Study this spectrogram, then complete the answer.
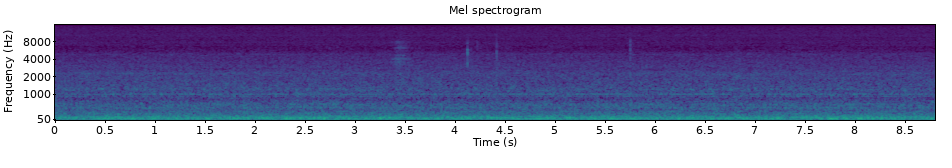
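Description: An electric multiple-unit train rumbles along rails at speed.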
